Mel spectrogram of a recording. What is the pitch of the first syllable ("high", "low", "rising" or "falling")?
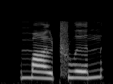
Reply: low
